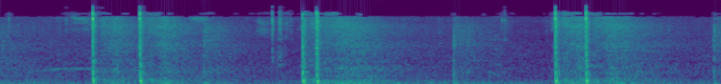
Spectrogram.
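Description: Aerial fireworks shells bursting: sharp booms in quick pairs about a second in, at two seconds and near four seconds, each trailing off in a low rumble.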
